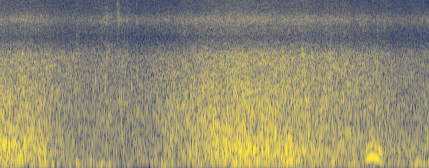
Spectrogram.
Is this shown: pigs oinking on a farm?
no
